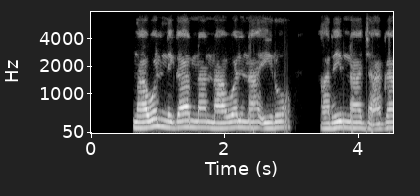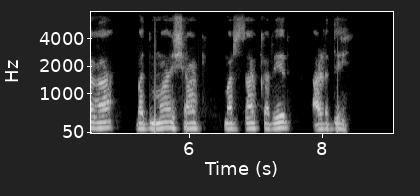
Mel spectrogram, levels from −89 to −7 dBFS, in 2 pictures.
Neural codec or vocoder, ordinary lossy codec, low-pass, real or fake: none; Opus, 24 kbps; 7.2 kHz; real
